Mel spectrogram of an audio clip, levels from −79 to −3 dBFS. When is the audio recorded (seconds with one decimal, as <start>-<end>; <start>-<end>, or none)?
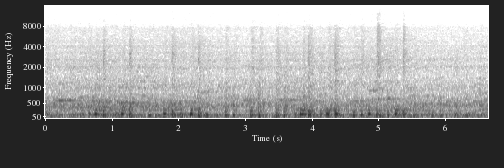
0.0-6.6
